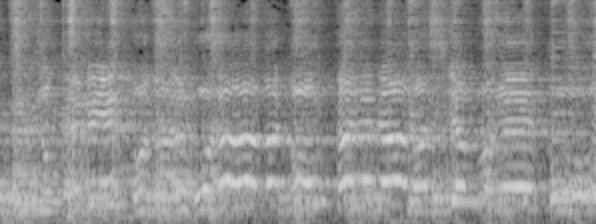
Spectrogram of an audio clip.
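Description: Male singer singing a folk song live into a microphone over acoustic guitar, holding long notes with a wavering vibrato from about a second in.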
